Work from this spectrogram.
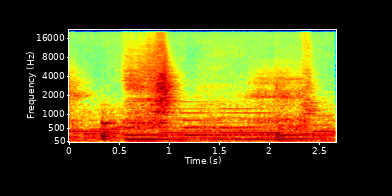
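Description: Body filler is spread by hand across a Honda CB500 motorcycle fuel tank, producing soft scraping and rubbing strokes with a steady low hum underneath and a couple of brighter swipes.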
